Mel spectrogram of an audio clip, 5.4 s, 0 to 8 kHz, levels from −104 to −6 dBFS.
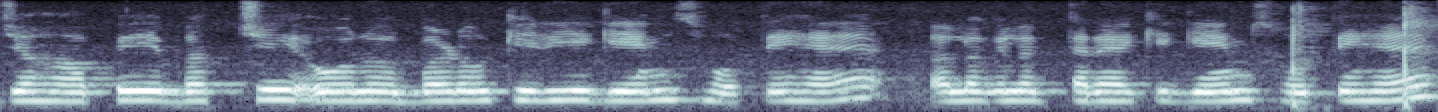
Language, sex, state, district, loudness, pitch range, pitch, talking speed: Hindi, female, Haryana, Jhajjar, -14 LUFS, 205-215 Hz, 210 Hz, 190 wpm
